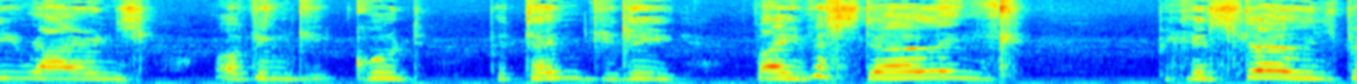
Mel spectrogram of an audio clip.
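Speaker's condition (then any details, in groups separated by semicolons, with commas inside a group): Cerebral palsy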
